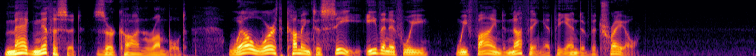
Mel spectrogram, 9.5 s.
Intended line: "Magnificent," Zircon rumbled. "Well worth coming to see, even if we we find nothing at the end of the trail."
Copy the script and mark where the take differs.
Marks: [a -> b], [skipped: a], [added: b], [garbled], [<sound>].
"Magnificent," Zircon rumbled. "Well worth coming to see, even if we we find nothing at the end of the trail."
